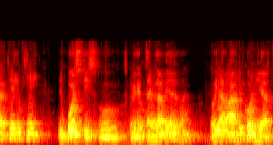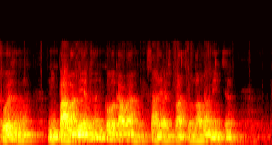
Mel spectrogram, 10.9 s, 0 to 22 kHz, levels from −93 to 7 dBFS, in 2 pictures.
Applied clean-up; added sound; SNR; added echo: neural separator model SepFormer DNS4.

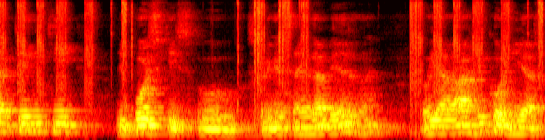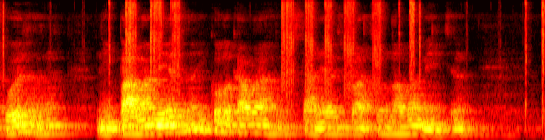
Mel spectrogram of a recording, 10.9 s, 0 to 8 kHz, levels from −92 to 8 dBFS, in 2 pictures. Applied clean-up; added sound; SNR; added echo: none; Packing tape, duct tape; 20 dB; reverberation time 0.6 s.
